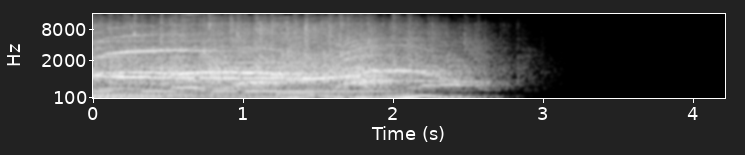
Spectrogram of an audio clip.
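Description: The final guitar notes die away as a small audience cheers and whoops, the sound fading out to silence about three seconds in.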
